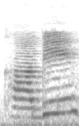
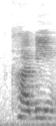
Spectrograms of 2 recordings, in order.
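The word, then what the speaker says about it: 花瓶: る瓶のことなので、花瓶と言います。花瓶。ね、花瓶。ね。花見、花火、花火、花束、花瓶ですね。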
